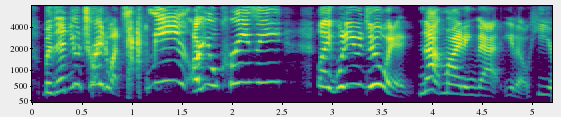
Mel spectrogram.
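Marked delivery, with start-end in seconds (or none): 0.1-3.8 indignant outburst. Retold or imitated. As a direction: pitch shoots up into an outraged, half-laughing cry. Range yelling at Spear.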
